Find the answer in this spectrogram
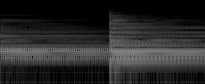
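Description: Slow piano chords: one chord held and fading, then a new chord struck about a second in and left to ring out.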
